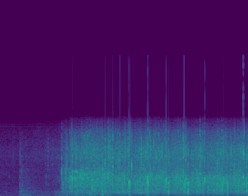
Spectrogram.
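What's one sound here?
An audience breaks into loud applause.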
